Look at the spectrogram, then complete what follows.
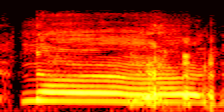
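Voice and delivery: mock outraged no; laughing shriek; high laughing yell. Real, not acted. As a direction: squeal no through laughter. Laughing exaggerated denial.

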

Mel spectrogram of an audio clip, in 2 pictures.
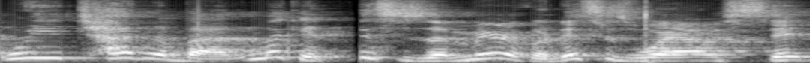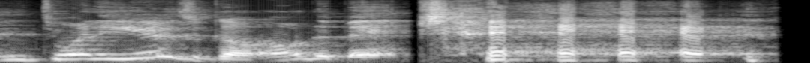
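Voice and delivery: overwhelmed by a miracle offer, pitch soaring; thrilled incredulous exclaim; amazed disbelief. Retold or imitated. Retold disbelief at NBA job offer.

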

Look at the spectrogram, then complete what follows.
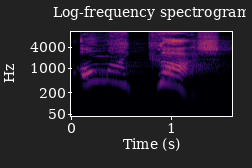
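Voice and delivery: high, loud, slow horrified gasp; shocked teacher gasp. Retold or imitated. Preacher mimics the shocked teacher seeing his finger, loud and slow. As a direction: play the appalled teacher, drawn out and high. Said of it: "She's like".

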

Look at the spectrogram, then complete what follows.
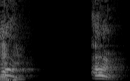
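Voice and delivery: high, half-hearted raptor screech; raptor noise. Pretend. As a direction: try a raptor call. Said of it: "That's me trying to do the raptor noise".

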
